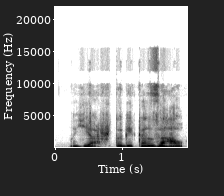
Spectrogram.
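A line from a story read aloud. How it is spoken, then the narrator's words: Hissing. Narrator (Ukrainian): засичав Рон на Герміону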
